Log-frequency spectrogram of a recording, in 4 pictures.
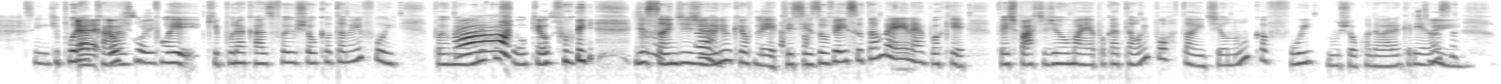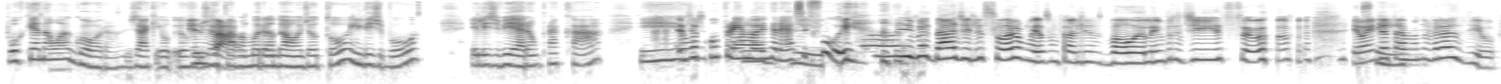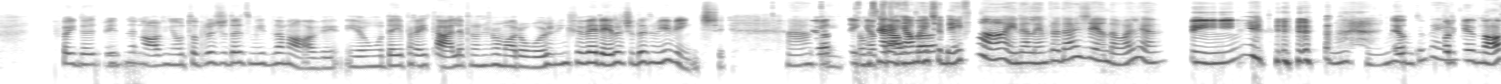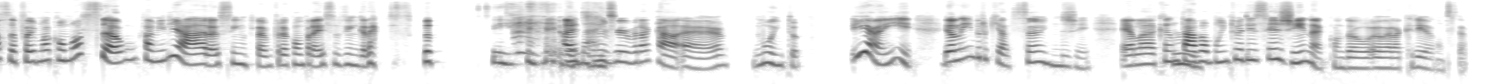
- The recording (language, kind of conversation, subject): Portuguese, podcast, Que artistas você acha que mais definem a sua identidade musical?
- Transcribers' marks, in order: giggle; laugh; chuckle; laugh; other background noise; tapping; laugh; chuckle; laugh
